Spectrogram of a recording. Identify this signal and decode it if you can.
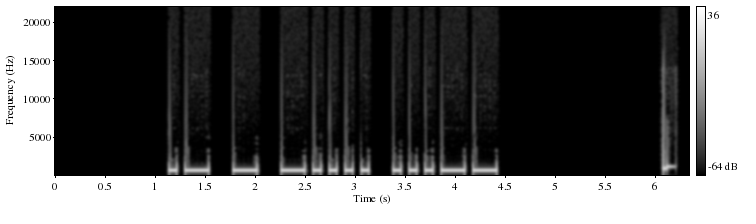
Morse code, heard as a keyed tone, about 15 wpm, 700 Hz. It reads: AT63
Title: Common Cut Numbers - 4-Digit 15wpm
